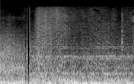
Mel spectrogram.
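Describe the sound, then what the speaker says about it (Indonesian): A shotgun blast booms in a film shootout, one heavy, loud report that rolls into a dense rumbling tail. "Jimmy yang masih selamat pun mengambil shotgun puter dan langsung Tembak si Imron."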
